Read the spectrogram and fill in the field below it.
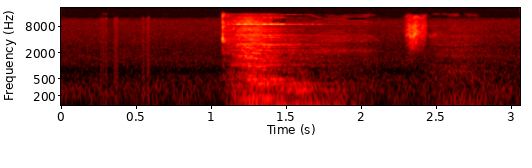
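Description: A spray can hisses in a short burst.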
